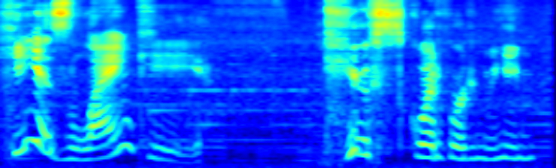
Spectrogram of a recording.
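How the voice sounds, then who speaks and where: A woman streamer reading a game aloud and commenting on it in a playful, animated, exclamatory way. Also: on the high side, drawn-out words, soft background music. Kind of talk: live game commentary and dramatic read-aloud.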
